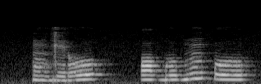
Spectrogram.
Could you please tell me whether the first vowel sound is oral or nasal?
nasal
